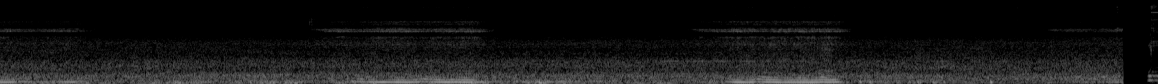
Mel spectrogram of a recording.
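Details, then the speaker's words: Ordinary snoring from a person asleep at quarter to five, who had complained of a headache shortly before: loud, low, rattling snores on two successive in-breaths about four seconds apart, over quiet room noise. "এখন বাজে হচ্ছে পৌনেে পাঁচটা। আর ও ঘুমোচ্ছে। নাক ডাকছে।"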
